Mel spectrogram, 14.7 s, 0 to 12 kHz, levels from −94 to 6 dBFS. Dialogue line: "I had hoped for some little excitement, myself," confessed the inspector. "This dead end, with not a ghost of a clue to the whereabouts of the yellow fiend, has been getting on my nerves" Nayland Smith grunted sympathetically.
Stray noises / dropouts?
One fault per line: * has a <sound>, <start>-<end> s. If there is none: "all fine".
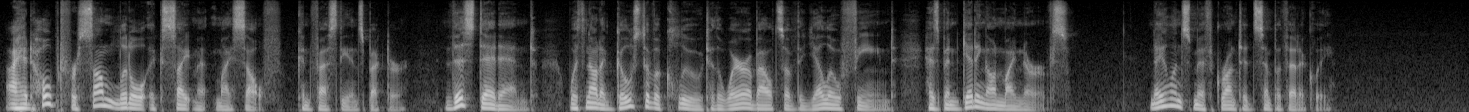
all fine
